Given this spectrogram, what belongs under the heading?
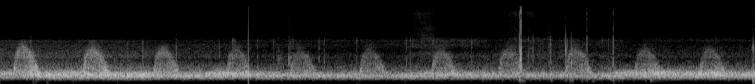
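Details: Fetal heartbeat at 11 weeks 2 days of pregnancy, recorded with a Doppler: rhythmic whooshing pulses over steady Doppler static.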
